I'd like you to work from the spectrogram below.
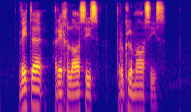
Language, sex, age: Afrikaans, male, 19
